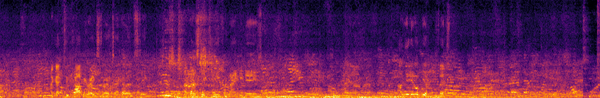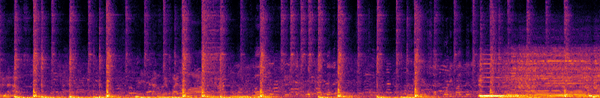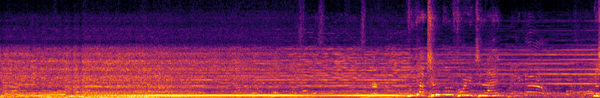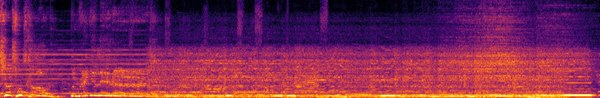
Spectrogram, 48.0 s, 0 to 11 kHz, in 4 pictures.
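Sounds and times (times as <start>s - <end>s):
electric guitar noodling: 0.8s - 11.7s, 13.8s - 17.7s, 21.6s - 48.0s
bass guitar: 3.0s - 11.0s, 12.4s - 17.7s, 21.6s - 32.2s, 39.0s - 48.0s
electric guitar sustained note: 3.2s - 10.2s, 21.6s - 32.2s.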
